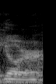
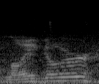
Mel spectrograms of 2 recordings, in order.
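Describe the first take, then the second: First: The name begins with a Y sound. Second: The name begins with an L sound.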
